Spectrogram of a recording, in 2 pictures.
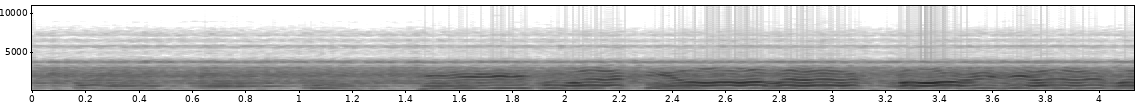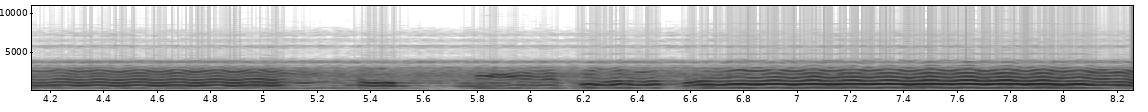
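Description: Mezzo-soprano singing on a 1910 acoustic 78 rpm Columbia record played through a horn gramophone, with a thin, hissy sound. After a quieter start she sings short phrases with a wide vibrato, then near the end holds one long, loud note.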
